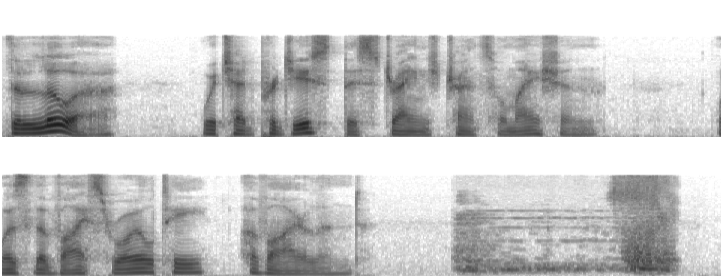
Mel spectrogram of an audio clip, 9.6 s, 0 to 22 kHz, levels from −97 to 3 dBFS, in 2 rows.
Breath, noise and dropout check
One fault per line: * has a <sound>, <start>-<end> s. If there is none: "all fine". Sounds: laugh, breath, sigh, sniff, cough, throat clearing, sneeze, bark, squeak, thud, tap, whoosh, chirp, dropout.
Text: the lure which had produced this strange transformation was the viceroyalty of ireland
* has a sniff, 7.8-9.3 s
